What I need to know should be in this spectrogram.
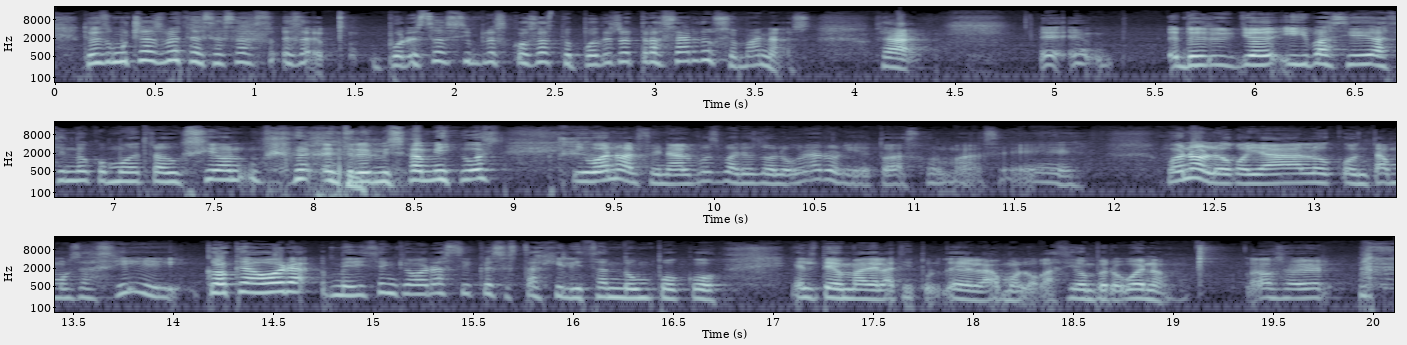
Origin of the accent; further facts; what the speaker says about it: Mexico; moved away; yo en mi caso, yo soy mexicana, a veces me da, bueno, ahora ya no, pero cuando llegué me da mucha vergüenza preguntar ciertas cosas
